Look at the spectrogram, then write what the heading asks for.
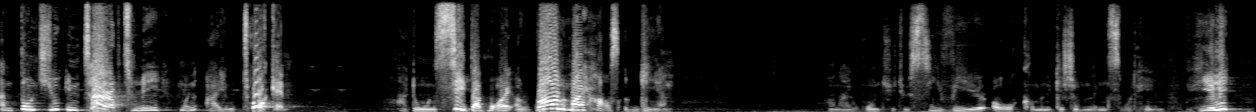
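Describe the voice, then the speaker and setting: A woman's voice: lowish voice, very animated, unhurried, fairly bright tone, slightly rough, heavily acted. An actress playing a stern widowed mother, forbidding her daughter a romance in a melodrama. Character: stern widowed mother, middle-aged, bitter and commanding. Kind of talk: melodrama acting.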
